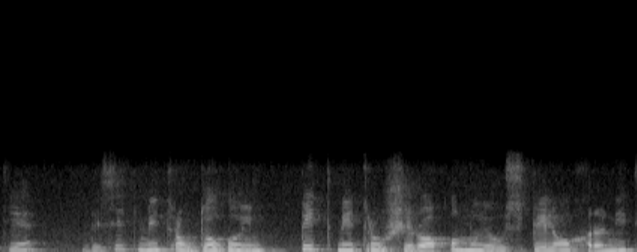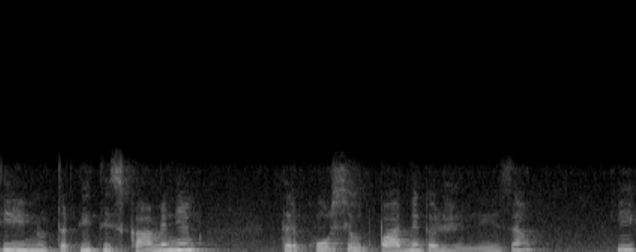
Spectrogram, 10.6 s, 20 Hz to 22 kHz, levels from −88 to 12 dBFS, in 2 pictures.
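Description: From 3.11 s, just after "metrov dolgo in pet", to 5.75 s, where "s kamenjem" begins, the automatic gain control falls. Having judged the input too loud or its background noise too strong, it lowers its gain by about 4 dB over those two and a half seconds. What separates this from the talker moving, as happens near 1 s and 9 s, is that the room noise sinks along with the speech instead of holding its level.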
